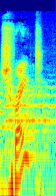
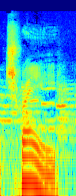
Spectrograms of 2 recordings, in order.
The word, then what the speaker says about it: trait: Is it trait or tray? – Trait. – It's trait, right? I've heard people say tray.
